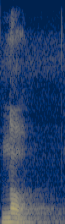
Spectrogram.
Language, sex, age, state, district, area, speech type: Hindi, male, 45-60, Uttar Pradesh, Azamgarh, rural, read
